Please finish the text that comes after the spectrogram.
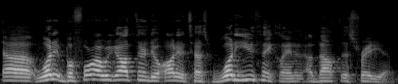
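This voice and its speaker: A man's voice: sits high, quick pace, slight background noise. An American man giving a casual, chatty product review, explaining features step by step in an informal way. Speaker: host of a radio review channel.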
